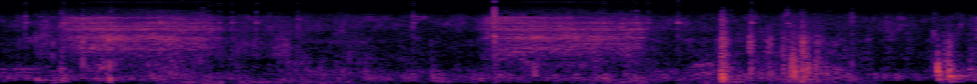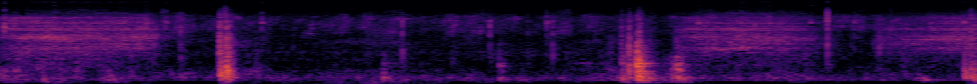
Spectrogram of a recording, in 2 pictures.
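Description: Spinning reel being cranked in short spurts of a few turns every couple of seconds, a gear whir each time, with a few sharp knocks between the spurts.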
